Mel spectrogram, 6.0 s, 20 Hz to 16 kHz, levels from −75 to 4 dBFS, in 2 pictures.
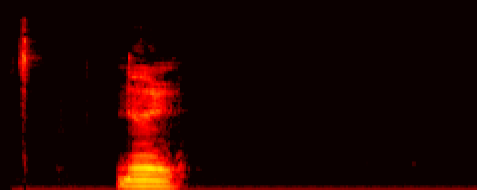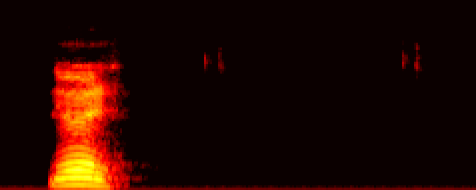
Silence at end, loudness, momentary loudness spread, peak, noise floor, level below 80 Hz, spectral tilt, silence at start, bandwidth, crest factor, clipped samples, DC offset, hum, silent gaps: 2.25 s; -19 LUFS; 22 LU; 0 dBFS; -67 dBFS; -60 dBFS; -6 dB/octave; 0.15 s; 11 kHz; 24 dB; under 0.1%; under 0.1%; 50 Hz at -60 dBFS; none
